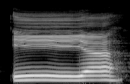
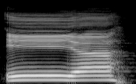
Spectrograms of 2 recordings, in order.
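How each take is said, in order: No difference in how they are said.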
